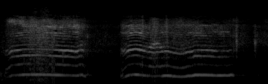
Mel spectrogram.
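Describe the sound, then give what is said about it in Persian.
A young child cries in a village in Herat, two loud, wailing sobs with a short pause between them, the second trailing off into a faint whimper. “این صدای گریه کودکی است در یکی از روستاهای هرات.”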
